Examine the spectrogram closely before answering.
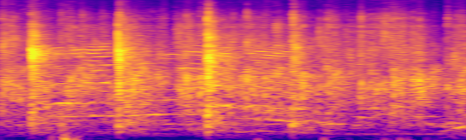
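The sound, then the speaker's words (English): Congregation clapping hands in praise during a church service: a dense, steady patter of many hands with a few sharper accented claps standing out. “Why don't we give a big hand clap of praise unto the Lord God Almighty.”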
